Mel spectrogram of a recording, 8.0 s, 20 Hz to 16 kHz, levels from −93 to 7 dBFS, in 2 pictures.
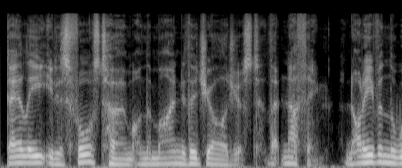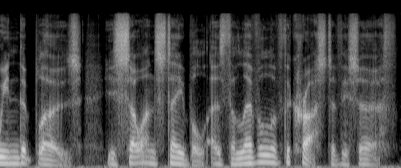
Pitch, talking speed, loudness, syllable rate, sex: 125 Hz, 230 wpm, -21 LUFS, 5.4 syllables/s, male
